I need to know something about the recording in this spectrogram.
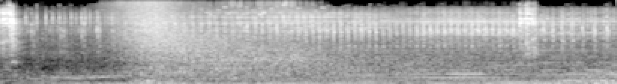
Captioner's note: film reel spooling up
